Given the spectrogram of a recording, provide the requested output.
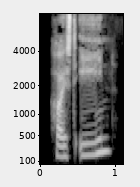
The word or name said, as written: højstegen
